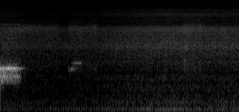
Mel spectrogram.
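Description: The tail of a spoken word at the very start, then faint, steady low background hum with no other sound.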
